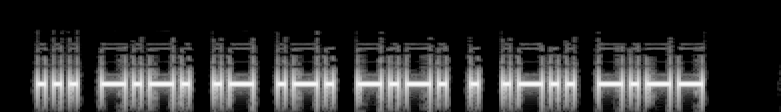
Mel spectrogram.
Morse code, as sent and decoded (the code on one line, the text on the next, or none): ... -.-. .- .-. -.-. .-.. -.--
SCARCELY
